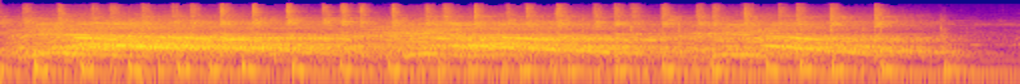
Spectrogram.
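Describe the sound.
A crowd loudly cheering, whooping and shouting to welcome a spiritual leader at an ISKCON gathering, with a steady rhythmic beat pulsing underneath the roar until it fades at the end.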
